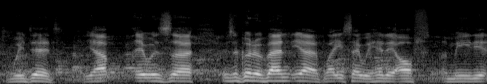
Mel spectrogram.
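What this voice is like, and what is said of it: British accent. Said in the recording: “got a strange accent for many of you that are listening and watching this, because he's actually from the UK.”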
